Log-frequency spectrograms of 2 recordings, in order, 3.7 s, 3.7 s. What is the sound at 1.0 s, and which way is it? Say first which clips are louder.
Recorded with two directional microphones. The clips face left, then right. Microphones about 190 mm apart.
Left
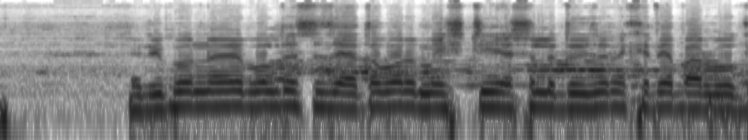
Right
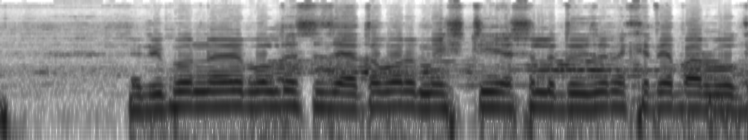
Speech: right 2 dB; 55° right (ahead or behind).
